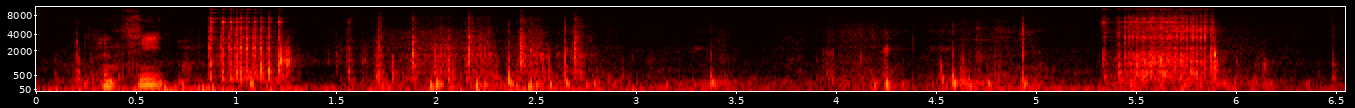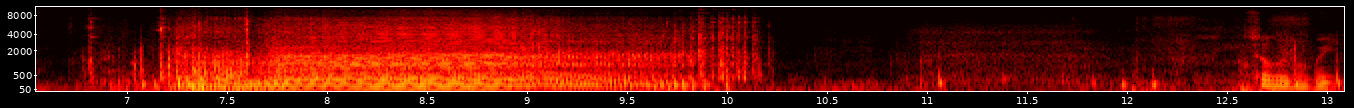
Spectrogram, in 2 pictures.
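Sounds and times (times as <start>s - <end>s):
starter cord rasp: 0.9s - 2.9s, 4.0s - 10.3s
leaf blower engine starting: 4.8s - 6.1s, 6.8s - 10.3s.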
